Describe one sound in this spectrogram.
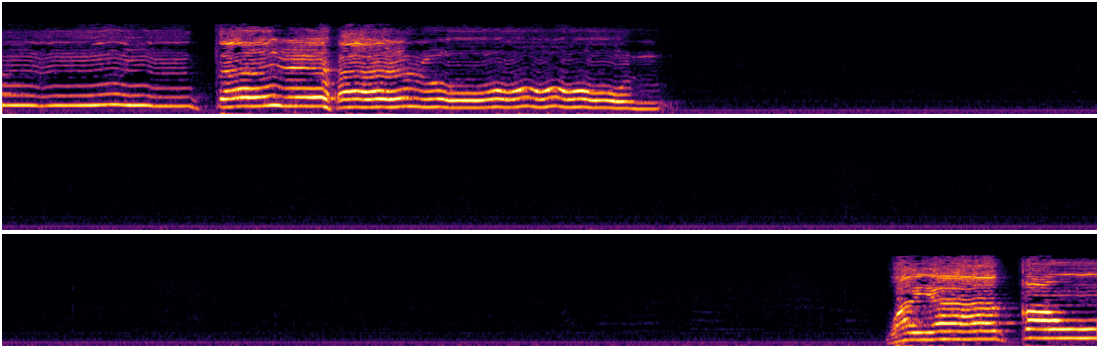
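A man chants in a long, melodic voice through a microphone, with pauses between phrases.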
